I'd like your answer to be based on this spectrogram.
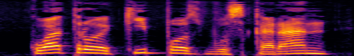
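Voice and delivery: ordinary talk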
